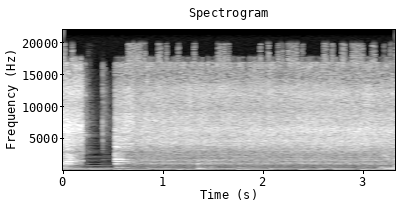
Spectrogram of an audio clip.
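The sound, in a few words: frying masala spices with salt and red chili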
